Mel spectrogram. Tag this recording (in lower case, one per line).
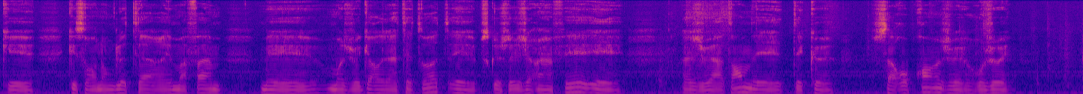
speech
